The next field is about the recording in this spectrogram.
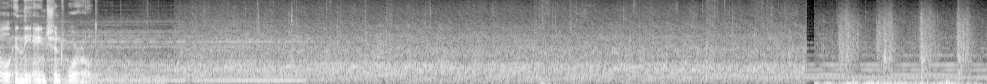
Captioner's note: footsteps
